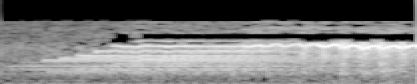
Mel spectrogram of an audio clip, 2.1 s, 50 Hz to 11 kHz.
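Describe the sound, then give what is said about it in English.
One white coach horse lets out a long, shrill whinny, a loud sustained harmonic cry that climbs slightly in pitch and wavers toward the end. “One golden coach and 6 white horses.”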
